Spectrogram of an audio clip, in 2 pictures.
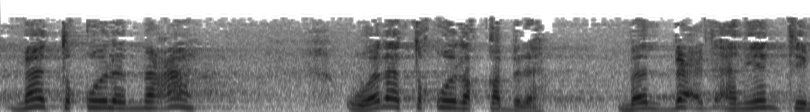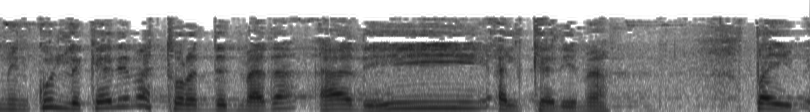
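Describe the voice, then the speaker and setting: Fast, high, gravelly male teacher. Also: darkish tone, in a large hall. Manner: asks the class questions, repeats key points. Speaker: teacher of Islamic law. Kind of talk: classroom lesson.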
